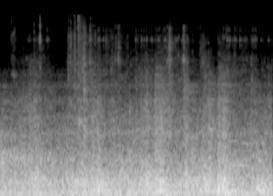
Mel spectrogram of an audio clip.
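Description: Steady running noise of the Kintetsu Aoniyoshi express train heard from inside the passenger car: wheels on rails and the car's motion, with faint light ticks.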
